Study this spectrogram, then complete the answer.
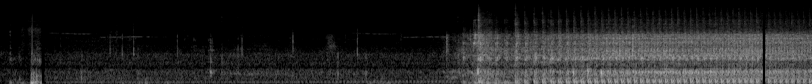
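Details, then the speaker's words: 1998 Yamaha Grizzly 600 ATV, first start after wet clutch teardown and one-way bearing replacement: cranks, catches, settles into fast even thump about four beats a second, idling a little high and hard; owner suspects choke; hard idle. "Start it up. Sounds good. It does kind of sound like a choke light. Does kind of sound like it's idling a little hard."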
